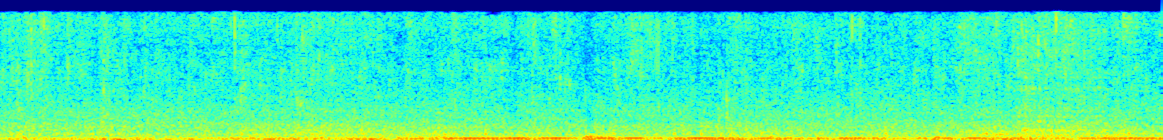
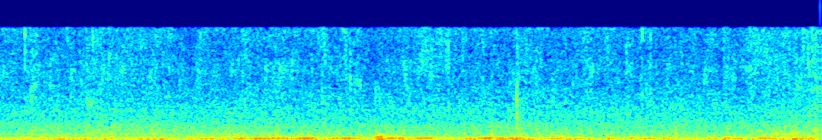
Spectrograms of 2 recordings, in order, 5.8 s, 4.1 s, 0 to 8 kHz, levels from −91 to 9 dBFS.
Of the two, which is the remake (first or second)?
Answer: second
